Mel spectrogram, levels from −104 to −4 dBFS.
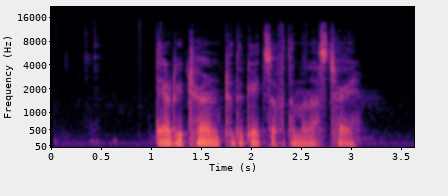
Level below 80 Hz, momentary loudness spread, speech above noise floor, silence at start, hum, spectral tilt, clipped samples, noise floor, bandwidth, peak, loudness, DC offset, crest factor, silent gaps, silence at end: -62 dBFS; 8 LU; 36 dB; 1.05 s; none; -5 dB/octave; under 0.1%; -72 dBFS; 14 kHz; -20 dBFS; -38 LUFS; under 0.1%; 18 dB; none; 0.55 s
